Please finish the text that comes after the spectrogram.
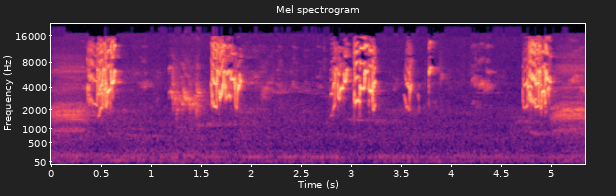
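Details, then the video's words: Lovebirds kept as pets, at play: about five loud, piercing chirps spaced roughly a second apart, each a short shrill burst, over a faint low background hum. "Lovebirds playing & Chirping sounds"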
